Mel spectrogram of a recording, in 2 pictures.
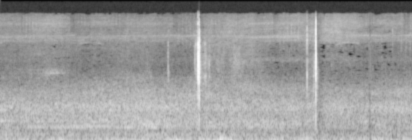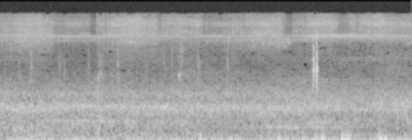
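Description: Wind buffeting the microphone, an uneven low rumble, with two sharp clicks in the first half.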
